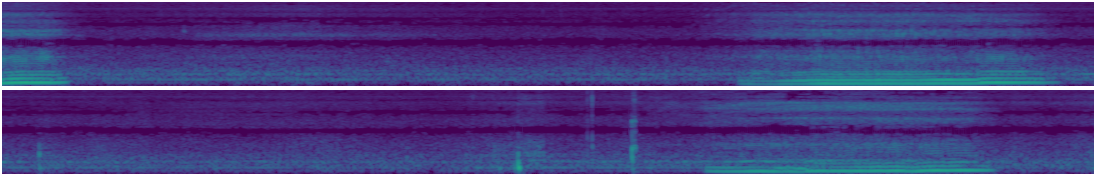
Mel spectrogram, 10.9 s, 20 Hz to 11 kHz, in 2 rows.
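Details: 6-year-old rescued pit bull snoring while asleep: deep, rumbling snores on each in-breath, about 12 a minute, with quiet pauses between; ordinary dog snoring.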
